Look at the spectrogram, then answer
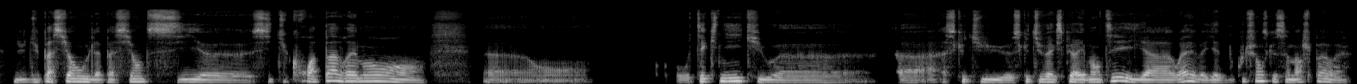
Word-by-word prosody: du 110 0 -1
du 110 0 -7
patient 135 +4 +4
ou 125 - +4
de 110 - -1
la 110 - 0
patiente 125 +3 -1
si, 115 -1 +1
heu, 100 -3 -4
si 115 - -2
tu 130 +4 -13
crois 130 0 0
pas 165 +5 +3
vraiment 140 - +2 0.6
en, - - -12
heu, - - -9 0.2
en - - -13 0.9
aux 105 0 -8
techniques 145 +1 +2
ou, 105 -1 +1
heu, 100 -1 -8 0.6
ou - - -3
à 105 +2 -9
à - - -11
ce 115 - -4
que - - -4
tu 110 -3 -1
à - - -3
ce 100 - -5
que - - -2
tu 120 - -2
vas 120 - +4
expérimenter, 115 +5 +2
il 120 - +2
y 110 - +4
a 105 -1 0
ouais, 140 +6 +2
bah, 110 - -2
il 100 - -4
y - - -1
a 105 - +1
beaucoup 105 0 -11
de - - -6
chances 150 0 +2
que 125 - -4
ça 115 -1 -3
marche 110 +1 -1
pas, 135 -2 -2
ouais. 105 -3 -4
110 Hz, 215 wpm, -23 LUFS, 105-130 Hz, 0.9 s, patient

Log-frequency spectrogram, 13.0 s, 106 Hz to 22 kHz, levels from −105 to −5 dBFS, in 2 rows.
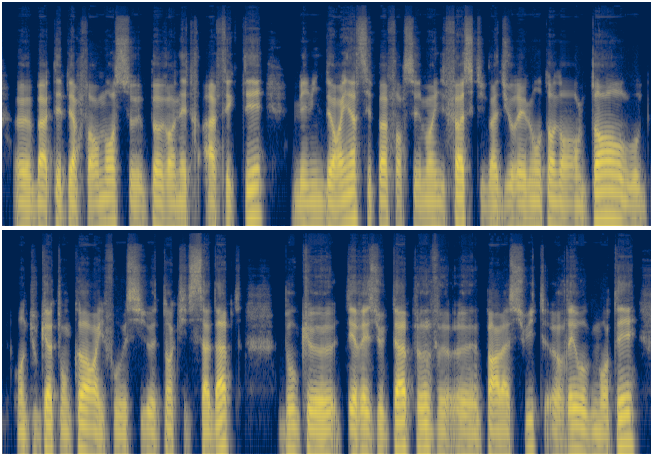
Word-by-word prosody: heu, 95 -1 +1
bah, 85 - +3
tes - - -4
performances, 105 +2 -1
heu, 90 -1 -4
peuvent 95 +3 -1
en 95 0 0
être 95 - -5
affectées 135 +2 -1 0.3
mais 95 0 -3
mine 95 0 -5
de 95 - +2
rien 100 +6 +4
c'est 120 - -11
pas 100 - +4
forcément 95 0 -5
une 95 -1 -5
phase 105 +3 +2
qui 90 - -16
va 90 -1 0
durer 90 +2 -2
longtemps 95 +1 0
dans 90 -1 -2
le 85 - -9
temps 120 +3 +5
ou, 90 -4 -4 0.2
en - - -3
tout - - -14
cas - - +4
ton 95 - -6
corps 100 +2 +5
il 90 - -3
faut 90 - -10
aussi 85 +1 -5
le 95 -1 -3
temps - - -3
qu'il - - -16
s'adapte, - - +3 0.4
donc, 100 +2 -3
heu, 95 0 +3
tes 100 - +4
résultats 100 +2 +4
peuvent, 105 -4 -2
heu, 90 -1 -3
par 95 - +5
la 95 - +2
suite, 120 +5 -8
réaugmenter, 105 +6 0
95 Hz, 220 wpm, -24 LUFS, 90-105 Hz, 0.4 s, temps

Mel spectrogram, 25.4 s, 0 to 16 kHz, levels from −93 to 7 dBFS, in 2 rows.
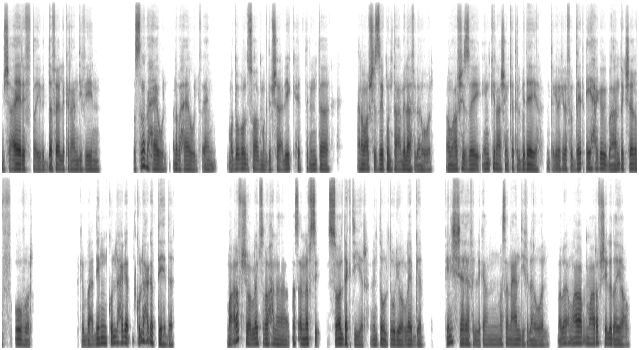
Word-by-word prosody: مش 90 0 -1
عارف 100 0 +6
طيب 90 0 -4
الدافع 95 +3 +2
اللي 95 -1 -1
كان 90 - -5
عندي 95 0 -2
فين؟! 90 -1 -2 0.7
بس - - +1
أنا 165 - +6
بأحاول، 100 -7 0
أنا 105 - +1
بأحاول، 95 -2 -1
فاهم، 95 -1 -5 0.2
الموضوع 100 +3 -1
برضه 105 0 +1
صعب 95 0 -2
ما 90 - -3
أكدبش 85 - -3
عليك، 100 +3 -1
حِتّة - - -7
إن 95 - -1
أنت 95 -1 -2 0.7
أنا 95 - -2
ما - - +4
أعرفش 100 +2 +1
إزاي 100 0 +4
كنت 95 -5 -1
عاملها 90 +2 +3
في 90 - -9
الأول، 85 -1 -4 0.3
أو 95 - 0
ما 90 - +1
أعرفش 100 +5 0
إزاي 95 -1 +1
يمكن 105 +2 -1
عشان 100 -1 -1
كانت - - -6
البداية، 95 -2 +2
أنت - - -10
كده، 95 0 -1
كده 100 +1 -1
في 95 - -4
بداية 105 +5 +1
أي 110 0 +3
حاجة 110 -1 0
بيبقى 95 -3 +1
عندك 105 +2 0
شغف 105 0 0
Over 90 -4 +1 1.0
لكن 85 0 -7
بعدين 110 +7 +1
كل 130 +2 0
حاجة 125 -1 +4
ب - - -4
كل 170 - +2
حاجة 150 -4 +3
بتهدى. 90 -7 0 1.1
ما - - +2
أعرفش - - +2
والله 105 +2 +4
بصراحة 105 0 0
أنا 90 -4 -2
باسأل 110 -2 +1
نفسي 110 0 +3
السؤال 105 +2 +5
ده 110 - +6
كتير، 85 -5 -6
اللي 95 - -5
أنت 100 - 0
قُلته 95 0 +1
لي 90 - +1
والله 90 +2 +2
بجد، 85 -2 -3 0.4
فين 115 - -1
الشغف 100 -7 +1
اللي 90 -2 -4
كان 95 -1 -6
مثلًا 100 0 -2
عندي 95 -1 -1
في 95 - -9
الأول؟! 85 -1 -4 0.2
ما - - -4
ب 110 - -1
ما 120 0 +4
ما 110 -1 -4
أعرفش 120 +4 +1
إيه - - +2
اللي 110 0 +3
ضيعُه! 90 -3 -1
95 Hz, 215 wpm, -22 LUFS, 90-105 Hz, 1.1 s, عارف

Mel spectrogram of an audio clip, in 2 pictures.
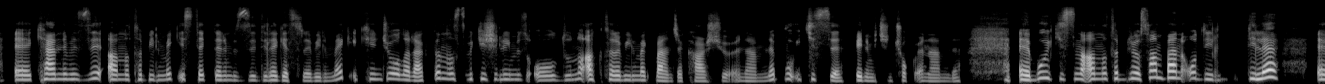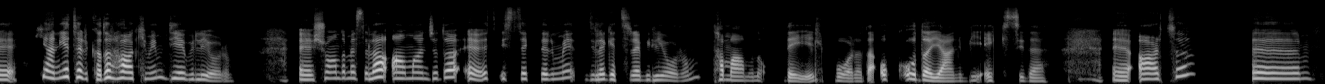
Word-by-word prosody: eee, 215 0 +3
kendimizi 245 +1 +2
anlatabilmek, 225 0 -1
isteklerimizi 200 -4 -4
dile 195 +1 -1
getirebilmek, 170 - -5
2'nci 245 0 -7
olarak 210 -7 0
da 285 -1 0
nasıl 250 -3 -6
bir - - -5
kişiliğimiz 235 -2 -4
olduğunu 205 +5 -1
aktarabilmek 210 -3 -1
bence 160 -2 +1
karşıya 155 0 -5
önemli. 160 +7 -7
Bu - - -5
ikisi 210 -8 -3
benim 175 -3 +2
için 165 +1 -8
çok 175 - -8
önemli. 155 -1 -9 0.6
Eee, 210 0 +6
bu 295 - +2
ikisini 250 -3 0
anlatabiliyorsam 265 +5 +2
ben 310 0 +9
o 280 -2 -2
dil 235 -3 -4 0.3
dile, 290 +5 +9 0.4
eee, 220 -2 +3 0.2
yani 310 -3 +3
yeteri 335 -5 +4
kadar 255 +7 +5
hâkimim 280 +1 +3
diyebiliyorum. 230 - -2 0.6
Eee, 220 -1 +3
şu 285 +7 -2
anda 285 +1 -3
mesela 285 +4 +6
Almancada 275 +3 +2
evet, 260 +1 +1
isteklerimi 260 +2 -3 0.2
dile 225 +2 +1
getirebiliyorum, 210 - -3
tamamını 185 -5 -1 0.3
değil 150 -6 -2
bu 165 -4 -3
arada, 145 0 -1
o - - +3
o 235 -2 +2
da, 195 -4 +7
yani, 155 -1 0
bir 190 - -9
eksi 170 -1 -7
de. 150 -2 -7 0.7
Eee, 190 -2 +2
artı, 255 +8 +3 0.7
emm, 265 -1 +2
225 Hz, 135 wpm, -24 LUFS, 190-265 Hz, 0.7 s, ben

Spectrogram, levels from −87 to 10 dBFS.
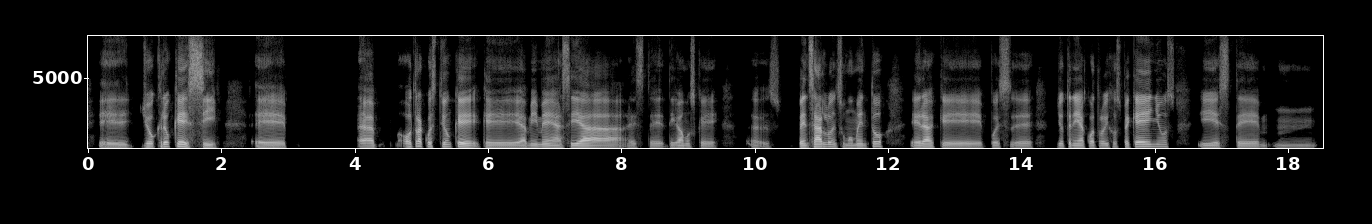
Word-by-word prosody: Eh, 95 0 -3
yo 120 +2 0
creo 145 +1 +2
que 150 -2 +6
sí, 100 -3 +1 0.6
eh. 100 -2 0 1.1
Ah, 115 -1 +4 0.3
otra - - +2
cuestión 135 0 -2
que 120 -4 +5
que 100 -1 -1
a 100 - +1
mí 115 +3 -3
me 120 -3 +1
hacía, 105 -3 +3
este, 95 -1 -10
digamos 110 +3 -3
que, 90 -4 -9 0.5
eh, - - -10
s - - -17 0.3
pensarlo 130 +5 +5
en 125 - -7
su 120 - -11
momento 120 +8 -3 0.4
era 115 +2 +3
que, 95 -2 -3
pues 100 -1 -7
eh, 95 -2 -7 0.3
yo 120 +1 -5
tenía 115 0 +2
4 120 +1 -4
hijos 120 +1 -8
pequeños 150 -1 +2 0.3
y 110 -2 -2
este, 90 -1 -5 0.2
mm, 95 -2 -17
110 Hz, 115 wpm, -22 LUFS, 95-120 Hz, 1.1 s, que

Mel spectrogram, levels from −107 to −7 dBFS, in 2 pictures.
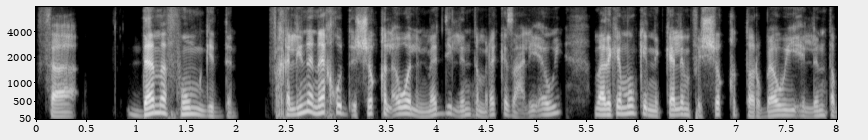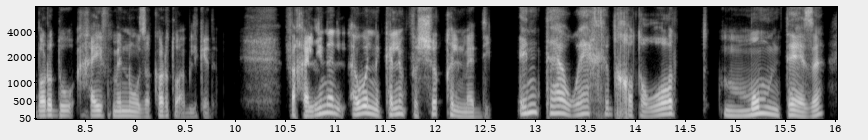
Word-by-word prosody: فده 105 0 +1 0.8
مفهوم 165 -5 0
جدًا، 115 -3 -7 0.3
فخلّينا 175 +10 +3
ناخد 200 -2 +4
الشِق 175 - +4
الأول 165 -2 +1
المادي 140 +11 -5
اللي 125 -8 -7
أنت 150 - -9
مركز 145 +1 -4
عليه 125 +4 -6
أوي، 170 +7 -5 0.3
بعد 145 -1 +6
كده 170 +3 +4
ممكن 185 -6 -1
نتكلم 140 +5 +1
في - - -11
الشِق - - +4
التربوي 130 +1 -2
اللي 115 +1 -7
أنت 130 - -6
برضو 125 0 -3
خايف 130 +1 -4
منه 120 0 -5
وذكرته 110 +3 -6
قبل 95 +1 -16
كده. - - -11 0.7
فخلّينا 155 +11 +1
الأول 165 +1 -2
نتكلم 150 +3 -2
في - - -11
الشِق 160 -2 +2
المادي، 105 -6 -6 0.3
أنت 200 +1 -4
واخد 165 -2 -2
خطوات 130 +7 -2 0.5
ممتازة 135 -1 -1
145 Hz, 140 wpm, -27 LUFS, 125-170 Hz, 0.8 s, بعد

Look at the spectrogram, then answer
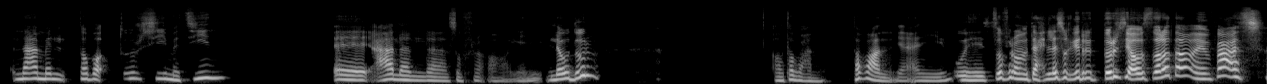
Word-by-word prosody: نعمل 255 -2 -2
طبق 250 -3 -4 0.2
طُرشي 265 0 -9
مَتين 270 +8 -4 1.1
آآ 210 -3 -1
على 220 -2 -1
ال 185 -2 -7
السفرة 170 0 -11
آه، 75 0 -19
يعني 80 +5 -16
لو 235 +6 0
دُور 405 +3 0 1.8
آه 180 - -8
طبعًا، 165 -7 -8 0.3
طبعًا، 245 - -3
يعني 170 +2 -10
والسفرة 200 +9 -1
ما 245 - +1
تحلاش 245 +5 +1
غير 285 0 +1
الطُرشي 285 - +5
أو 240 - +8
السلطة 365 - +5
ما 265 -2 +2
ينفعش. 350 +7 +4
235 Hz, 120 wpm, -21 LUFS, 185-270 Hz, 1.8 s, أو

